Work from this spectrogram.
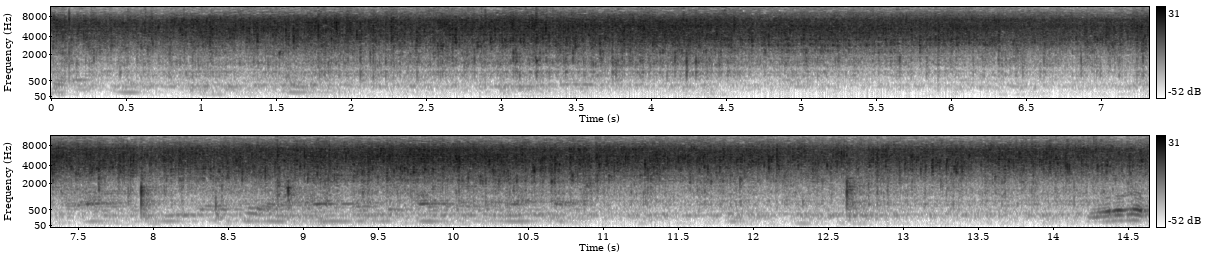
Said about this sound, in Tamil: முருங்கை ஃப்ரை பண்ணால் கொஞ்சம் நல்லாயிருக்கும்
